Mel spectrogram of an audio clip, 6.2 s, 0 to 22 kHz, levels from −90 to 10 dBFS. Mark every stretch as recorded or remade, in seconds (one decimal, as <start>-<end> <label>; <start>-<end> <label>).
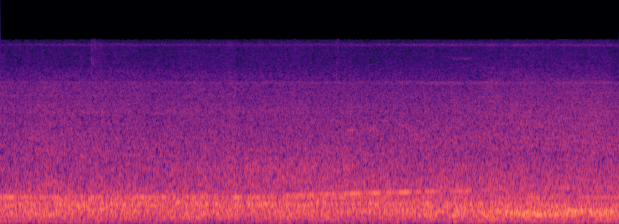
0.0-6.2 recorded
